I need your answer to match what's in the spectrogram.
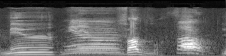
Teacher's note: نون فے کے نزدیک اخفا کریں گے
